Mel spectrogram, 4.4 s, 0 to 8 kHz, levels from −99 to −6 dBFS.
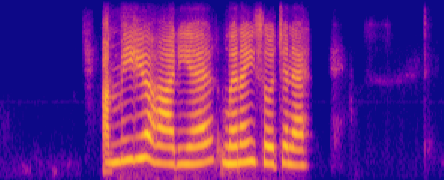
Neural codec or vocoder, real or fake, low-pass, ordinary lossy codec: codec, 16 kHz, 0.5 kbps, X-Codec, HuBERT features, trained on LibriSpeech; fake; 7.2 kHz; Opus, 24 kbps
